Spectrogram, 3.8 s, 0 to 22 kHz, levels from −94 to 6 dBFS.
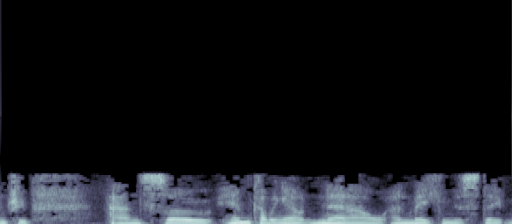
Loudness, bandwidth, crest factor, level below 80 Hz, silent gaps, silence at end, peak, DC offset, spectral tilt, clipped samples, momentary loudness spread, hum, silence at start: -17 LUFS; 5.2 kHz; 16 dB; -48 dBFS; none; 0 s; -2 dBFS; under 0.1%; -12.5 dB/octave; under 0.1%; 9 LU; none; 0 s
